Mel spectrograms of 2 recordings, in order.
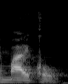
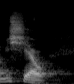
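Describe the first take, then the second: First: The name is said the English way, like 'my-kel'. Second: The name is said with a 'sh' sound, 'mi-shel'. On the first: This is the English pronunciation of the name. "como se pronuncia, como escreve em inglês" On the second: This is how the family came to say the name. "ela não sabia falar Michael, falava Michel"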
